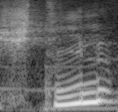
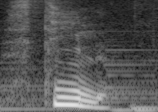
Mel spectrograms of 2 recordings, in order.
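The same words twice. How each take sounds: First: It is pronounced the German way. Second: It is pronounced the way French ads say it. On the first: This is how it is said in German. "En allemand, ça se dit Stihl" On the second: This is how French ads say it. "quand on voit des publicités françaises, ils disent, ils disent Stihl"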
